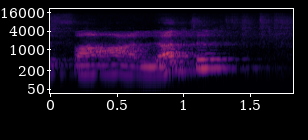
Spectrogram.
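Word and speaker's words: فعلت: But if we add in a ta at the end, It pronounces fa'alat, means she did.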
